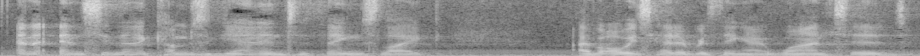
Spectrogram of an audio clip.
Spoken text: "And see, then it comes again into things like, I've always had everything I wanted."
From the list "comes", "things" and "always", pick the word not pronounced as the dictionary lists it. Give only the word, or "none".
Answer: none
